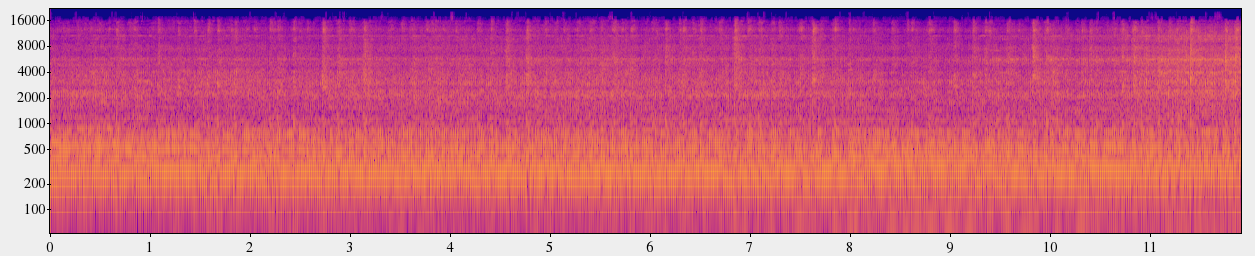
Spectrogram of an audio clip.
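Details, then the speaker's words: Ported Farmertec MS660 two-stroke chainsaw, 22 degrees blowdown, extra muffler cover port added, tuned with tach: hard steady scream at full throttle, no sag or misfire, much louder, over 15 thousand rpm. "wow it's got a lot louder hopefully we've done something"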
